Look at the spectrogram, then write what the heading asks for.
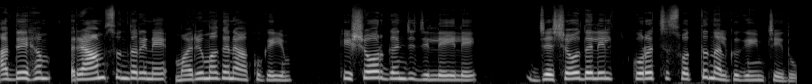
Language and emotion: Malayalam, neutral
